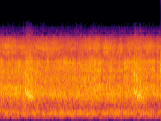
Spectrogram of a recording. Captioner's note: tires screech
